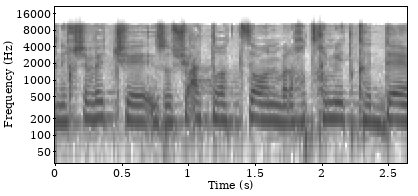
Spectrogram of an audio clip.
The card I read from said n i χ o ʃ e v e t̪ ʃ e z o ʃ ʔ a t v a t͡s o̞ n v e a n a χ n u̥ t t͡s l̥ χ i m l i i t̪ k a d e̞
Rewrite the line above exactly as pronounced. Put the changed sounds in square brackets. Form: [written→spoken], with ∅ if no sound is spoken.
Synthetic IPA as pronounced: n i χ o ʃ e v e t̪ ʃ e z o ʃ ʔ a t [v→ʁ] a t͡s o̞ n v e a n a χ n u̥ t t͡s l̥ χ i m l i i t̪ k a d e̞

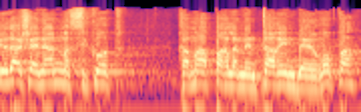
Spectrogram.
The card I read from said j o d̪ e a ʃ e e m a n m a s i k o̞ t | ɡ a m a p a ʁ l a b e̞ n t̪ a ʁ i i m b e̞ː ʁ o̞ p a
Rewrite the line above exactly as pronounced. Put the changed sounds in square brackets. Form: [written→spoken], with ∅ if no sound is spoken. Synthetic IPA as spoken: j o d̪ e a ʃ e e [m→n] a n m a s i k o̞ t | [ɡ→k] a m a p a ʁ l a [b→m] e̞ n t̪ a ʁ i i m b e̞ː ʁ o̞ p a

